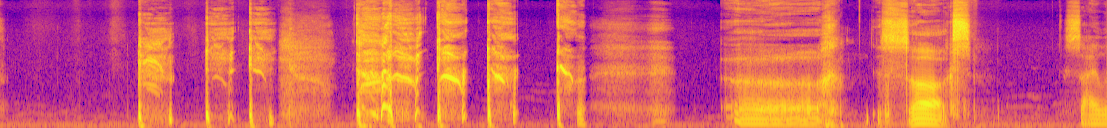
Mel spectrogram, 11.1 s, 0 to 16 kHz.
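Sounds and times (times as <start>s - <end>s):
person coughing harshly: 1.4s - 5.9s
person breathing in: 2.8s - 3.4s, 5.9s - 6.8s.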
